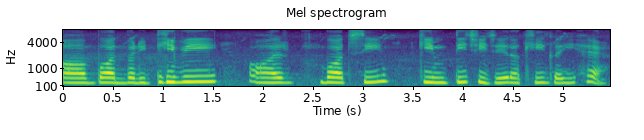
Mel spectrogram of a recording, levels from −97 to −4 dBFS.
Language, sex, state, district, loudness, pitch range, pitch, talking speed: Hindi, female, Maharashtra, Gondia, -15 LUFS, 245-280 Hz, 255 Hz, 130 wpm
